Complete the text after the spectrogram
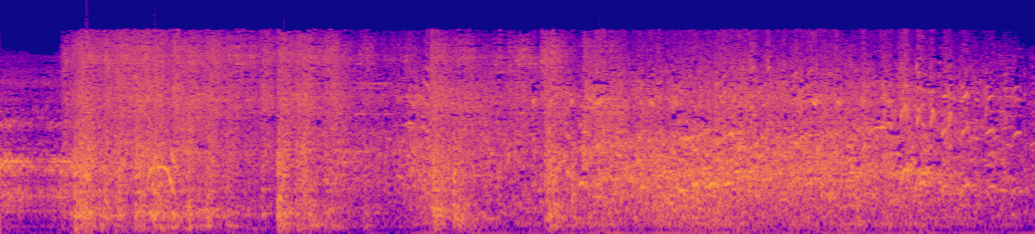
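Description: A loud car crash erupts as a big black touring car is hit, with sharp crunching impacts and a long, dense clatter of metal as its fenders fall into the gutter, rattling on for several seconds before thinning out.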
